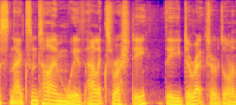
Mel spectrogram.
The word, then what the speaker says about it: Rushdy: So, for all of our listeners, I'm joined by Alex Rushdy. Did I pronounce that correctly?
